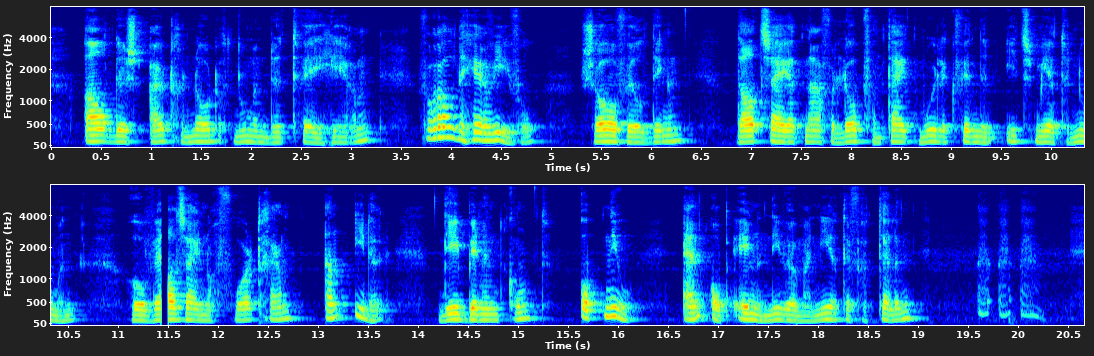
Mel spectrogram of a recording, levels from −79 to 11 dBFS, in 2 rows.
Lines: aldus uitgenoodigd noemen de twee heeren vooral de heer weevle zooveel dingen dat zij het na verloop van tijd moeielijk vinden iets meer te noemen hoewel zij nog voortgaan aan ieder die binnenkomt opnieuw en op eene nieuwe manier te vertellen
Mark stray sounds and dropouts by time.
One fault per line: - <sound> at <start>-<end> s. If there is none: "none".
- dropout at 11.4-11.5 s
- throat clearing at 19.6-20.3 s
